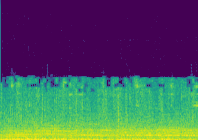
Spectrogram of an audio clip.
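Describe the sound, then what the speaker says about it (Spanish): Cavalry horses gallop in a dense, continuous rumble of hooves. The sound is loud and unbroken, with no clear individual beats, and it sits under a thick wash of background sound. "Los humanos van a batalla a caballo por primera vez."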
